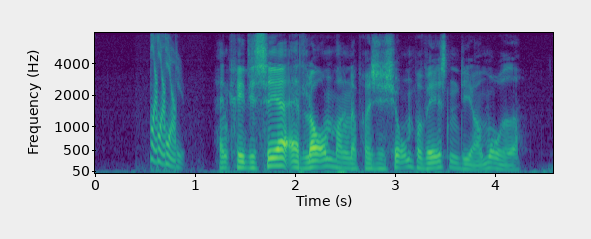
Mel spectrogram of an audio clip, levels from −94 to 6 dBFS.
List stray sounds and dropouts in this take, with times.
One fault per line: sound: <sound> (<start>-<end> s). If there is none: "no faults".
sound: chirp (0.6-0.9 s)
